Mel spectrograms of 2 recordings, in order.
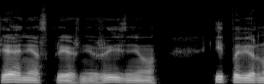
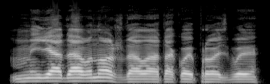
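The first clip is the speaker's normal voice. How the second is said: echoing ethereal energy being; 4 semitones higher, 9 dB louder than usual. Acted. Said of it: "ответила Ц Б А".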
